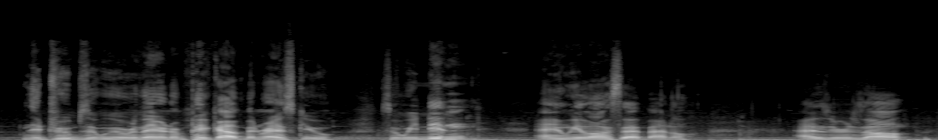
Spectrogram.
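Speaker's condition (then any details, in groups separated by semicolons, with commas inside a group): Traumatic brain injury; head impact despite helmet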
